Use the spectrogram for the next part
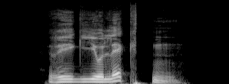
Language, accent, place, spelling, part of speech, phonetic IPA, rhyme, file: German, Germany, Berlin, Regiolekten, noun, [ʁeɡi̯oˈlɛktn̩], -ɛktn̩, De-Regiolekten.ogg
- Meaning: dative plural of Regiolekt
